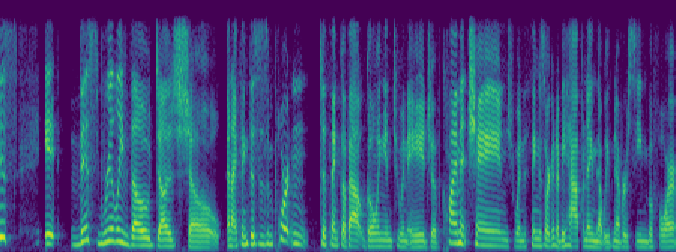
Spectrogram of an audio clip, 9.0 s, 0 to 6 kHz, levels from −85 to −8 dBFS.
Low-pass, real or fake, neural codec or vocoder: 5.4 kHz; real; none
